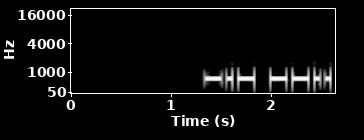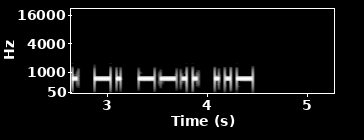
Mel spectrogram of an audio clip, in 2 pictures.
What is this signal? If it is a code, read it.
Morse code, heard as a keyed tone, about 26 wpm, 700 Hz. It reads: K7NZU
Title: Speed Racing - USA 1x3 Call Signs 22wpm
